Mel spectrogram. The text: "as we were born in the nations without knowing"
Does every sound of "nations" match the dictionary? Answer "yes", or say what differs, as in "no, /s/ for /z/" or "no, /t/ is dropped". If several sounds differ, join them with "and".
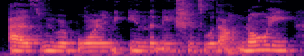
yes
